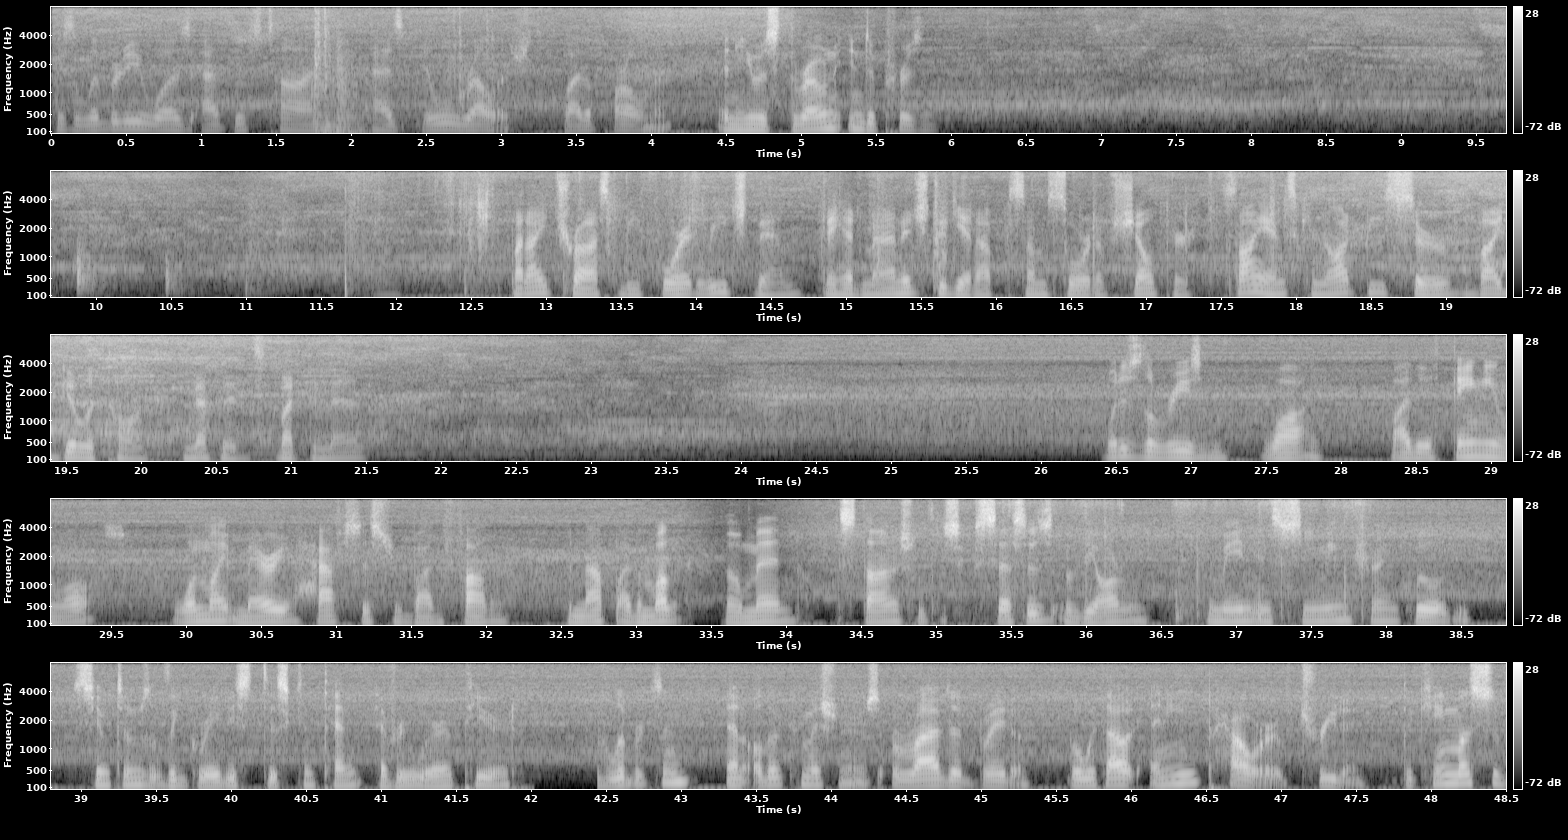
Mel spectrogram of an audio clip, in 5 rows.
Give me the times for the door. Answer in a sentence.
You can hear the door from 1.7 to 3.0 s.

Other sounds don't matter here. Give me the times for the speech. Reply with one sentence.
You can hear the speech from 0.0 to 5.8 s, from 11.9 to 21.5 s and from 26.4 to 48.4 s.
